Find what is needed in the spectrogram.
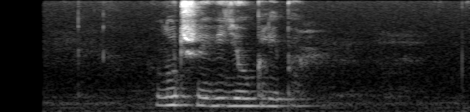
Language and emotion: Russian, neutral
